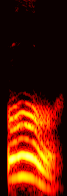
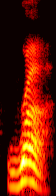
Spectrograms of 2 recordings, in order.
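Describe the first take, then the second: First: The r sound is said without an added vowel. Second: The r sound is followed by an added vowel. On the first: The speaker calls it right. "So it is er" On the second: The speaker calls it wrong. "not ruh"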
